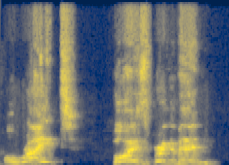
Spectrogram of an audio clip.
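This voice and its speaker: A man's voice: extremely high pitch, lively intonation, takes it slowly, heavy background noise, full character voice. A man playing an earnest, persistent defense lawyer arguing in court in a 1940s-style radio play. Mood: commanding.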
